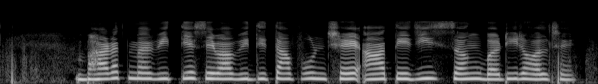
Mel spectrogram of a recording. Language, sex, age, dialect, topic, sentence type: Maithili, female, 41-45, Eastern / Thethi, banking, statement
